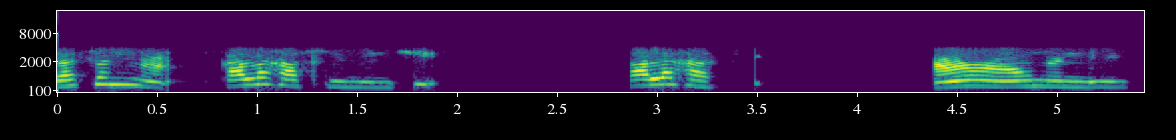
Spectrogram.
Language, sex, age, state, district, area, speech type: Telugu, female, 30-45, Andhra Pradesh, Kadapa, rural, conversation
